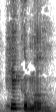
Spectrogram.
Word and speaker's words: jicama: She emailed me and asked me, had I ever eaten or grown jicama? The J is silent.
